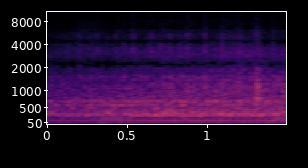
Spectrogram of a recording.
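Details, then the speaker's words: Whirlpool direct-drive washer 7MLSQ8545PT0 after replacing the motor and capacitor and rejoining the red and orange wires to cure a humming no-start; even mid-pitched motor whir spinning up steadily on spin cycle, no hum or grinding; normal spin. "Ya le puse en modo Sprint negro voy a poner Spin Wow funcionó funcionó maravilla esta lavadora"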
